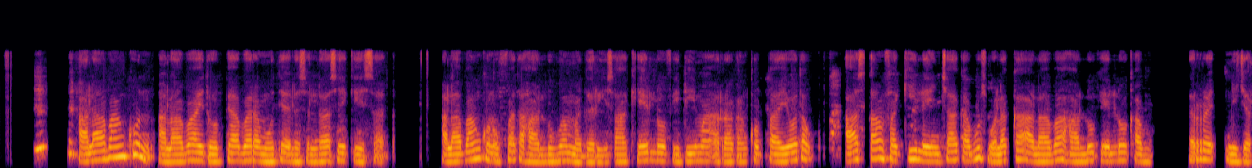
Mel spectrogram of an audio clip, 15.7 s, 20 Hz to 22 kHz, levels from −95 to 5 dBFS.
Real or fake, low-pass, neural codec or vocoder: real; 7.2 kHz; none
